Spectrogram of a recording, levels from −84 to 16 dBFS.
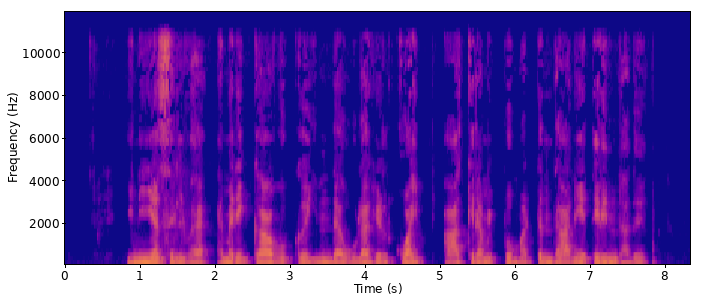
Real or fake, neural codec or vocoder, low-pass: real; none; 10.8 kHz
